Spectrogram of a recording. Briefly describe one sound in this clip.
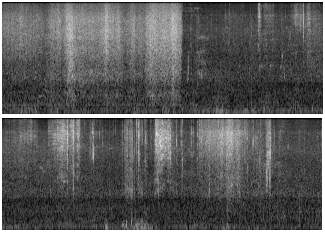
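A paddle splashes and drips in shallow water.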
